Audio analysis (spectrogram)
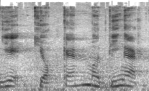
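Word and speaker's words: kjøkkenmødding: juga dengan kjokkenmoddinger ya Kapten modinger ini dari bahasa Denmark ya pelafalannya juga seperti bahasa Denmark kita aja itu dibacanya dengan yo yo Ken moddinger kita kemudian di tahap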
